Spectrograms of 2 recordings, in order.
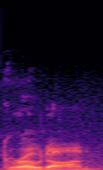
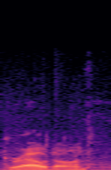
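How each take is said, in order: First: The first syllable sounds like 'grow'. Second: The first syllable sounds like 'growl'. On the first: "G R O W is grow. And that'd be Groudon" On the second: "But Growl would be Groudon"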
